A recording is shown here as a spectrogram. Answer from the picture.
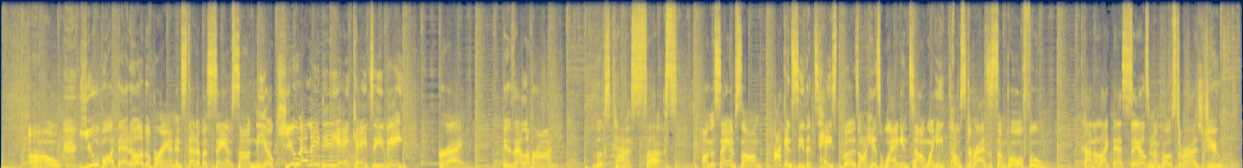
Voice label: AAVE Urban High Energy Sassy Commercial, african american voice; Samsung Commercial Demo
